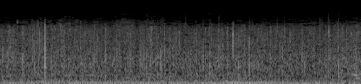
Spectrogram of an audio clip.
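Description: Steady rain falls on an outdoor gathering, a dense continuous hiss of drops with scattered small ticks. It stays even and unbroken throughout, with no voices.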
